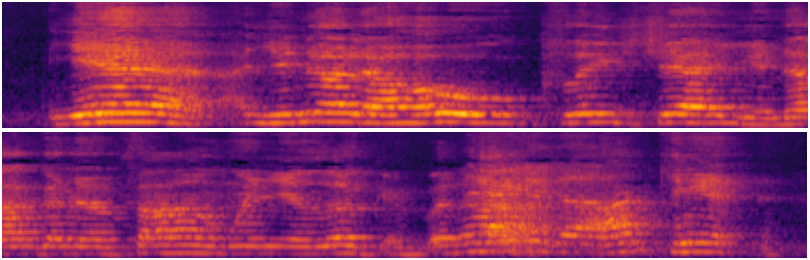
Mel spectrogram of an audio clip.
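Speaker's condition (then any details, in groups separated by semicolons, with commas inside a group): Cerebral palsy; since birth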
